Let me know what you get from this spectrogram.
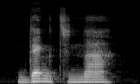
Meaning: inflection of nadenken: 1. second/third-person singular present indicative 2. plural imperative
- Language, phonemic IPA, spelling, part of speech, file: Dutch, /ˈdɛŋkt ˈna/, denkt na, verb, Nl-denkt na.ogg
